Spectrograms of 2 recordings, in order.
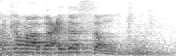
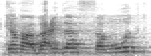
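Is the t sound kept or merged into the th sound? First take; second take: merged; merged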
